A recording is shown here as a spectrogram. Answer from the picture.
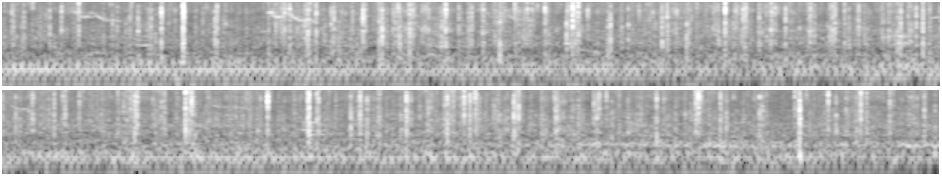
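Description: Rain falling, with a dense scatter of sharp drop ticks close by, over a steady low hum.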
